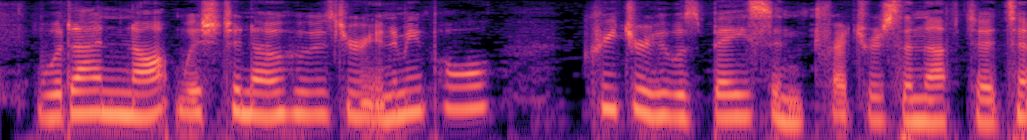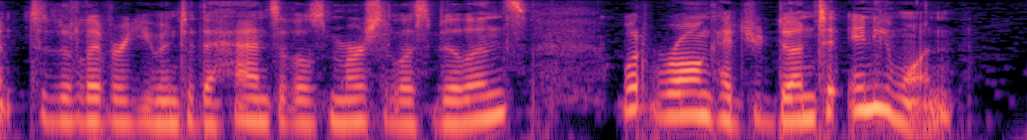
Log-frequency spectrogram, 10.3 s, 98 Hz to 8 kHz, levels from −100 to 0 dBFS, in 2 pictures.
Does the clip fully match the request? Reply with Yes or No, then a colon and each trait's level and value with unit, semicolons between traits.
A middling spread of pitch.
Yes: average, 4.2 semitones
